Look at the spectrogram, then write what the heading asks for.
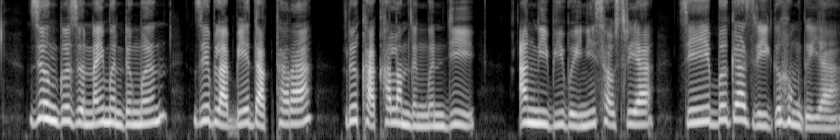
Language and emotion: Bodo, happy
